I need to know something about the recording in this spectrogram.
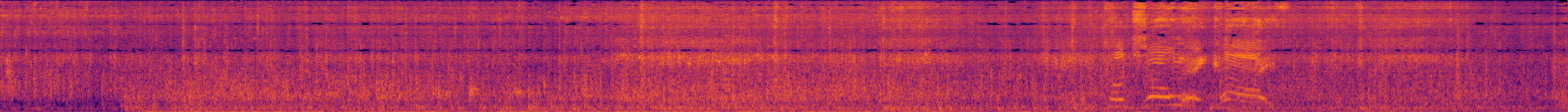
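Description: A deep rumble of fire and falling rock roars loudly.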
